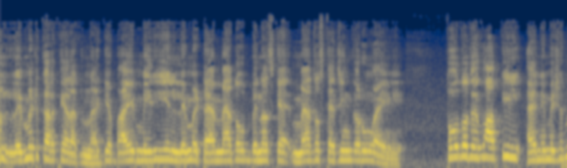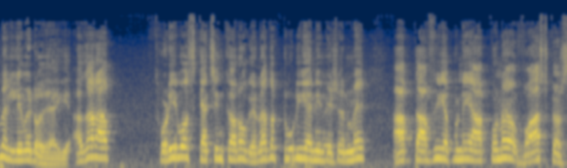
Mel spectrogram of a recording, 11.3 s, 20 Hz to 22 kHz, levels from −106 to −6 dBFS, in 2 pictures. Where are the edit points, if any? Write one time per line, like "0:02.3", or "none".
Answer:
none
